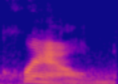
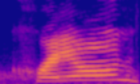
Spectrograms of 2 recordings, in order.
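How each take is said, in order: First: The word sounds like crown. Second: The word does not sound like crown. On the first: "I'm going to mix it up with like an actual crown" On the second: "I say crayon"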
